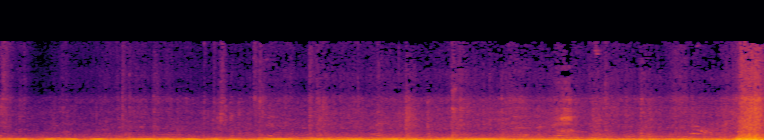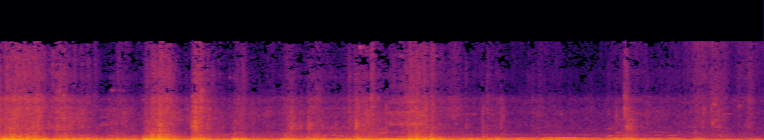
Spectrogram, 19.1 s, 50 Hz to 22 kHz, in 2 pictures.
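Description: Inside an Alexander Dennis Enviro 400 double-decker bus on the move: a steady low engine and road rumble, with a wavering drivetrain whine over the first several seconds. Loud rattles and knocks come about halfway through.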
